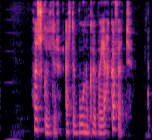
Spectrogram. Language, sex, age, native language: Icelandic, female, 30-39, Icelandic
